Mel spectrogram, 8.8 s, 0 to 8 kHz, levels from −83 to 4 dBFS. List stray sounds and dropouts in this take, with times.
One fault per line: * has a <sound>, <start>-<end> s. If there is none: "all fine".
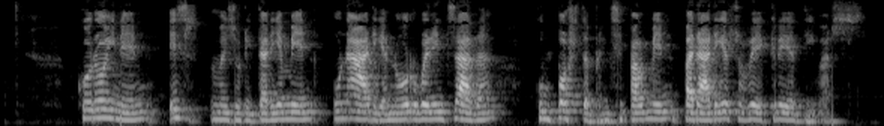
all fine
